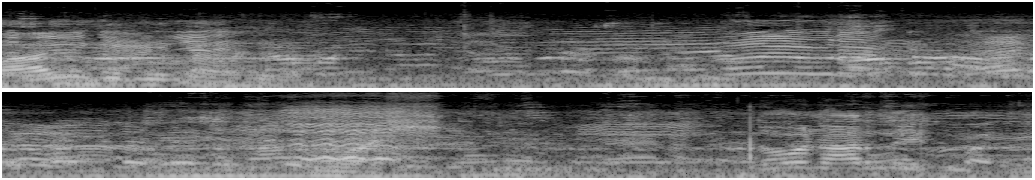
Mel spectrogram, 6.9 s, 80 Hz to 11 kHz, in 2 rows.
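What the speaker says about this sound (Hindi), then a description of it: "ये 3 बच्चों की बकरी है" At a busy goat market, a goat with three kids bleats repeatedly in close, wavering cries over crowd chatter and people talking nearby.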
